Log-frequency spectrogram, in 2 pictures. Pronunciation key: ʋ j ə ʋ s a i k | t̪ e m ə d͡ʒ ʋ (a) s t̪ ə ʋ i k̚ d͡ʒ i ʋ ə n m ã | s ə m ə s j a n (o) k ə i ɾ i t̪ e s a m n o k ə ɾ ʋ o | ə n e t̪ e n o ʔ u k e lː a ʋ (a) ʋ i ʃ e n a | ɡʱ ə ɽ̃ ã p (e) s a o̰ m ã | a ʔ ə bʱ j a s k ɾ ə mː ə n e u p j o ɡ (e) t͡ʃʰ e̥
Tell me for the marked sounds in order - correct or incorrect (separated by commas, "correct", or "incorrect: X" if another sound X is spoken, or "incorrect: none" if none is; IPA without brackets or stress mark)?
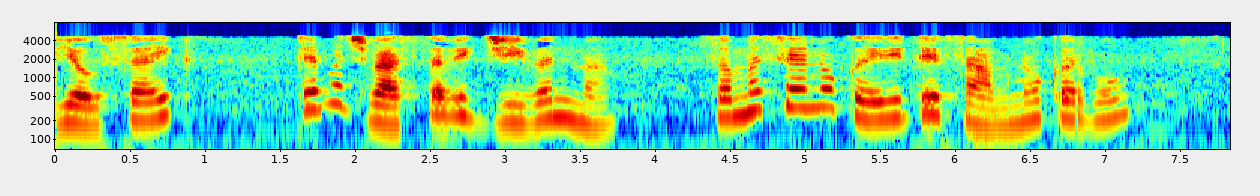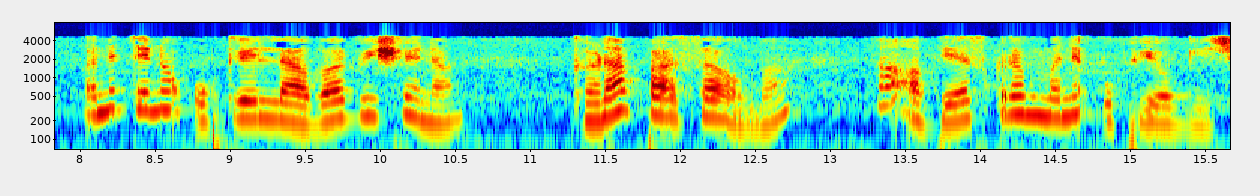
correct, correct, correct, incorrect: a, incorrect: i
